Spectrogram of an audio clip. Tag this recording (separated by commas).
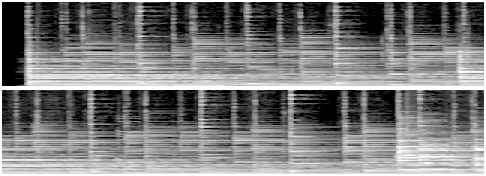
Music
